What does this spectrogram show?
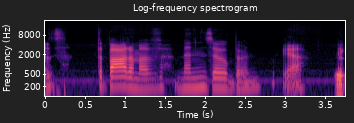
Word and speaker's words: Menzoberranzan: I have written this down incorrectly because you didn't spell it, but does Morrow Benenzen? Yes. Menzoberranzan.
